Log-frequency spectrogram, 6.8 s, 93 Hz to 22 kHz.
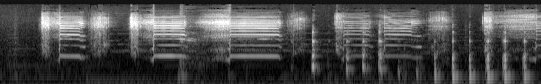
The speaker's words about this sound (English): It wouldn't be a party without a party horn. I feel about 30% more festive than I did.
